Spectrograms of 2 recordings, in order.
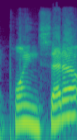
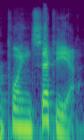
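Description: First: "Poinsettia" said poin-SET-uh, no ee before the end; three-syllable poinsettia. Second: "poinsettia" said poin-SET-ee-uh, i sounded; four-syllable poinsettia. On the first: Host asks Sean for a vote, three-syllable poin-SET-uh. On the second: Host asks Sean for a vote, four-syllable poin-SET-ee-uh. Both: Shown as a demonstration. Polls Sean on two pronunciations.

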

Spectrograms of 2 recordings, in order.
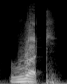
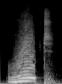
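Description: First: Root with a short oo, as in foot; wrong, short-vowel pronunciation. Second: Route said as "root"; route with a long, drawn-out oo; "root" pronunciation. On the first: Host muddling his own examples, short-vowel root. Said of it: "now I'm saying it wrong". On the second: Host comparing versions of the word, route as "root". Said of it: "we're on route and root". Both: Shown as a demonstration.

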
